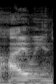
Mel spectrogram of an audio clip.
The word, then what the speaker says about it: Hylian: And technically, you don't need to have the Hylian Shield or Hylian Shield. I'll probably just call it Hylian for those of you that don't like that pronunciation.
